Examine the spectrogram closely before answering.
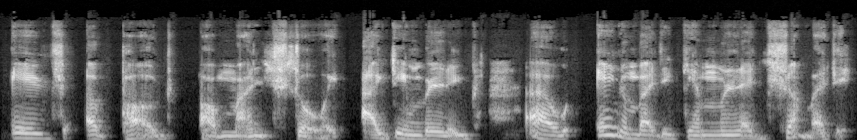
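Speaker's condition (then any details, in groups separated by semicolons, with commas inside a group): Cerebral palsy with speech impediment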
